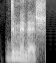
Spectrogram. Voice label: "diminish", Indian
